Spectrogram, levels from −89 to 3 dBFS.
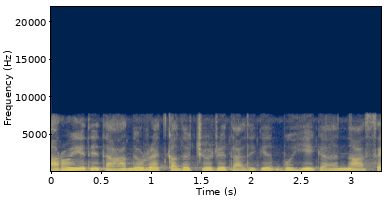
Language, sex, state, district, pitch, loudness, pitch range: Nagamese, female, Nagaland, Dimapur, 180 Hz, -15 LUFS, 170-185 Hz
